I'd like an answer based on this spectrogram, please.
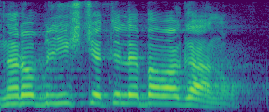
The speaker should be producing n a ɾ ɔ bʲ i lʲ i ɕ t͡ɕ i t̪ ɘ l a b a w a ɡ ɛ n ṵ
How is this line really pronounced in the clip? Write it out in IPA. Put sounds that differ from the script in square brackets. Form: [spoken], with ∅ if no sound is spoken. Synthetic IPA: n a ɾ ɔ bʲ i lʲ i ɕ t͡ɕ [ɛ] t̪ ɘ l [ɛ] b a w a ɡ [a] n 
